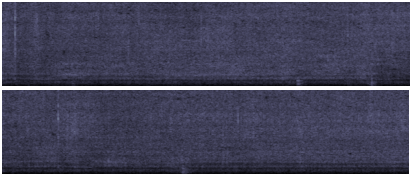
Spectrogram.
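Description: Pork, carrot and onion sizzling steadily in oil in a multicooker bowl set to frying, stirred with a spatula that knocks against the bowl a few times.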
